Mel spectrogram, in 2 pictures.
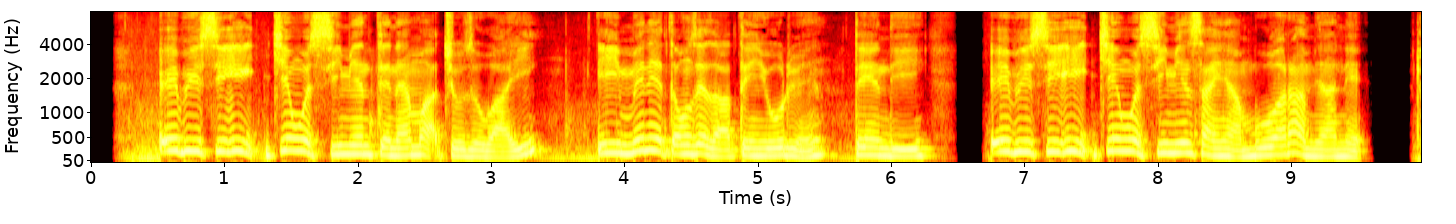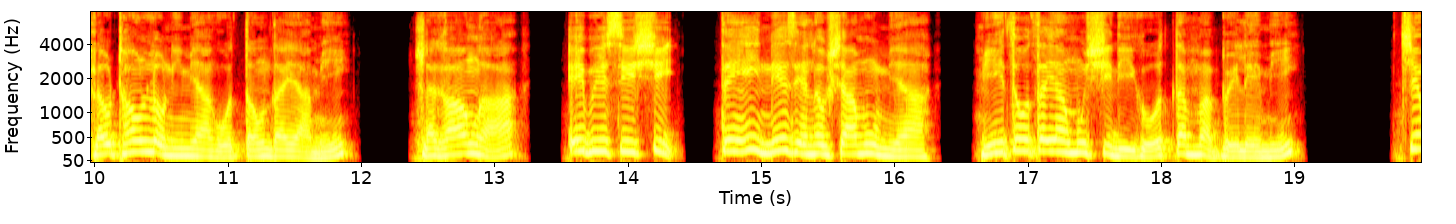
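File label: m Burmese E-Learning, male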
